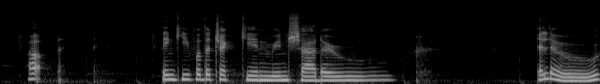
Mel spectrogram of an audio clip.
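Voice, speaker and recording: Very slow speech from a woman with an Australian accent, long, frequent pauses and very even loudness, music in the background. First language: Vietnamese. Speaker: gaming streamer. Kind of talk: casual chat.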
